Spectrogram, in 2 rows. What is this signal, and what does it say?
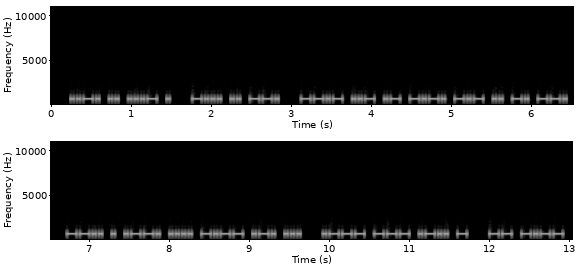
Morse code, heard as a keyed tone, about 30 wpm, 700 Hz. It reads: FIVE BIG QUACKING ZEPHYRS JOLT MY
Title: Pangram Challenge v2 - 30wpm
